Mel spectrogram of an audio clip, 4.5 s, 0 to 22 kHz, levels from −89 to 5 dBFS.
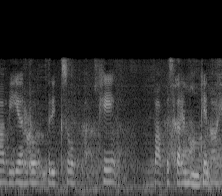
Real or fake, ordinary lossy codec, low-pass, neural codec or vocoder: fake; none; 7.2 kHz; codec, 16 kHz, 0.8 kbps, ZipCodec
